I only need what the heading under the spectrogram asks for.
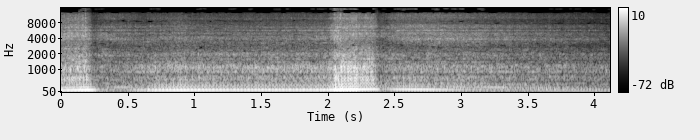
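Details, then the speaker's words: Hyundai 6D16 diesel, after head retorque (80 then 180°), fires and idles evenly; a quick rev rises and falls cleanly with no knock or clatter. Normal start and rev. "Ok nha mọi người Ok rồi tính ra cái máy này Hên quá không có không có bị lệch tăng rồi"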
